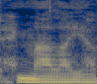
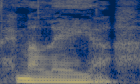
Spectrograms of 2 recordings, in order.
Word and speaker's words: Himalaya: Yeah, I just realized I said Himalaya for the whole video, but the pronunciation is Himalaya.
